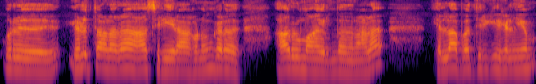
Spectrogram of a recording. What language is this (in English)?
Tamil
